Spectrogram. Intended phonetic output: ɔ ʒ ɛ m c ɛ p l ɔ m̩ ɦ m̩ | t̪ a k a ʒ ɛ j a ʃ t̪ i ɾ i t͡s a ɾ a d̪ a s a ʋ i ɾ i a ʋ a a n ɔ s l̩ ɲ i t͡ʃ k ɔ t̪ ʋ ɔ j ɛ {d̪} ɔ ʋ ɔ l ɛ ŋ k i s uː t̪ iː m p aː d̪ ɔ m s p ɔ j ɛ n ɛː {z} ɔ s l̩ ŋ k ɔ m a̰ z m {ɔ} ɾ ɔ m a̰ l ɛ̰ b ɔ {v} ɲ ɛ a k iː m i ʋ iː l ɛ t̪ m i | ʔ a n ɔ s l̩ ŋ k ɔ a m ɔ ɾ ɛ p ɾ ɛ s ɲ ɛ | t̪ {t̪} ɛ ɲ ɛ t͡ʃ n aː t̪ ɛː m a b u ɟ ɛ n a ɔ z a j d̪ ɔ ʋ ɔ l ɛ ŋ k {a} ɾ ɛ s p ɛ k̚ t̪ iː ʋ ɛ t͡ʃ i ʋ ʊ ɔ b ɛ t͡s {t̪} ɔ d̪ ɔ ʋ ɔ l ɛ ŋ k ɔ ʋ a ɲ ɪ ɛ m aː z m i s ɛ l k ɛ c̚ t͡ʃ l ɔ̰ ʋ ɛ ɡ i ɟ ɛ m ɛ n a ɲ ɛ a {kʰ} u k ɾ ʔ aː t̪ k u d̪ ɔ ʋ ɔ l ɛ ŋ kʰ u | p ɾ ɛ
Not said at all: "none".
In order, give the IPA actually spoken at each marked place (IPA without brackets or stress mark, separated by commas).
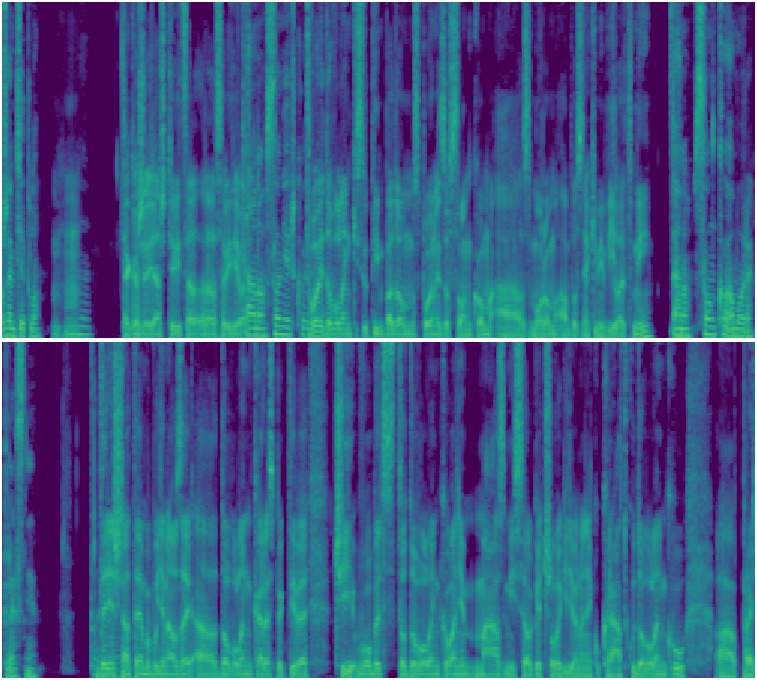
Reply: d̪, z, ɔ, z, d̪, a, t̪, k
